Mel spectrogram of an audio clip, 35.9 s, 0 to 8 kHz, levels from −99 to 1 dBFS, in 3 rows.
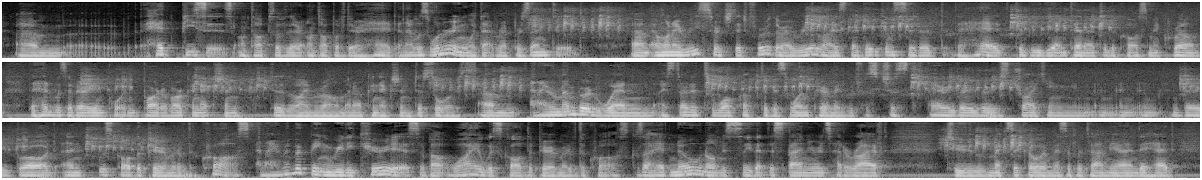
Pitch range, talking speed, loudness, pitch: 95-105 Hz, 215 wpm, -25 LUFS, 95 Hz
